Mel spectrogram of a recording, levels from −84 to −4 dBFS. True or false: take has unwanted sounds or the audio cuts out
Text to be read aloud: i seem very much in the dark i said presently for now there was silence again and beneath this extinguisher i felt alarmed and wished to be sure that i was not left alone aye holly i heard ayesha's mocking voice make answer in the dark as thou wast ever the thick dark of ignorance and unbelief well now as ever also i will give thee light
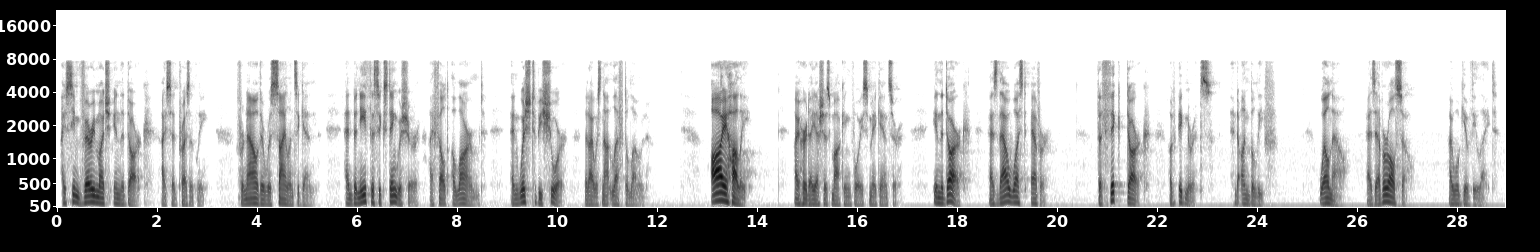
false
